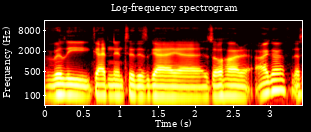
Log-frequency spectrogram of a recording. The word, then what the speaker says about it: Zohar Argov: So in the couple days I've been here, I've really gotten into this guy Zohar Argov.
